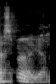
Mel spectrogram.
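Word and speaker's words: Smögen: cor range stuff sman I don't know how you pronounce that yeah Smur Smur yeah spot on yeah yeah so so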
